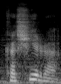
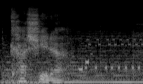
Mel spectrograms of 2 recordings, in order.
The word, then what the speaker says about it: Kashira: It's written as head in Japanese, but it's pronounced as Kashira, I believe. Kashira.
